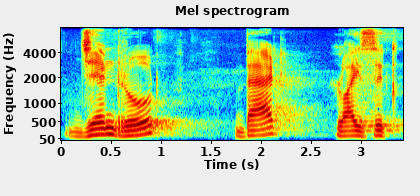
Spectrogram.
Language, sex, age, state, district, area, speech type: Tamil, male, 45-60, Tamil Nadu, Thanjavur, rural, spontaneous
